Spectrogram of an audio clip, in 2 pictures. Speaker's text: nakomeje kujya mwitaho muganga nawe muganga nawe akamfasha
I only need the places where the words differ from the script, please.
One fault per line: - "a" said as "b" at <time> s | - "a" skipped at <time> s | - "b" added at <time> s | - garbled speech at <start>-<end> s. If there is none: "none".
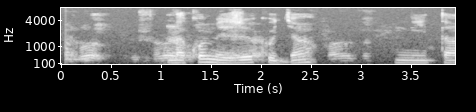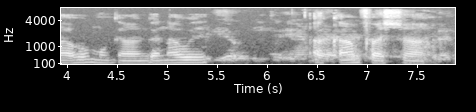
- "muganga nawe" skipped at 5.3 s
